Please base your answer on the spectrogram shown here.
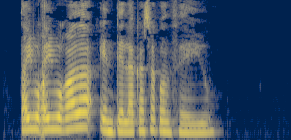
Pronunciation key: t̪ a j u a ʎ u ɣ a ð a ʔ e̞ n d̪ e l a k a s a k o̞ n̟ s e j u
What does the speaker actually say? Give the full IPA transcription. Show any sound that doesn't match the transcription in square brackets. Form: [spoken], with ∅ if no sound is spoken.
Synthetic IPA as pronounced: t̪ a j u a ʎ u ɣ a ð a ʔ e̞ n [t̪] e l a k a s a k o̞ n̟ [θ] e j u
